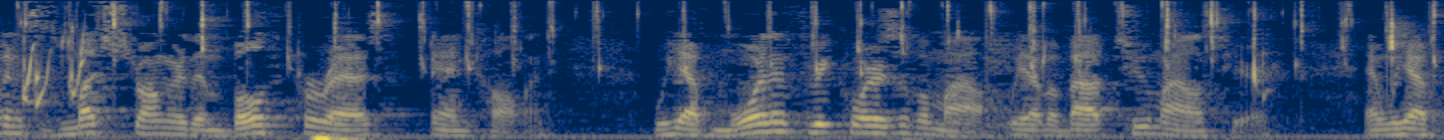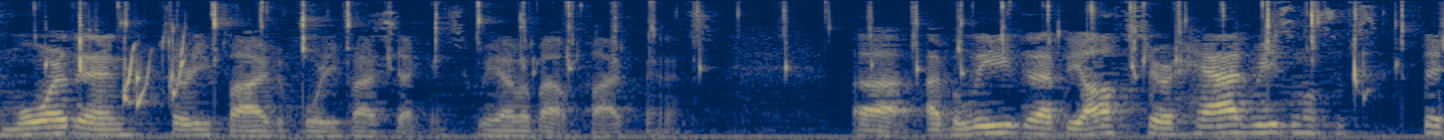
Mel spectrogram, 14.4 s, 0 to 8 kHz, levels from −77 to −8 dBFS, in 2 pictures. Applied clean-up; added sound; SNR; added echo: none; Drip; 2 dB; none.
